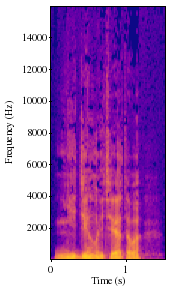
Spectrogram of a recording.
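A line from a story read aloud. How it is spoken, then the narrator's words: Breathless widow. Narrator (Russian): выдохнула вдова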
